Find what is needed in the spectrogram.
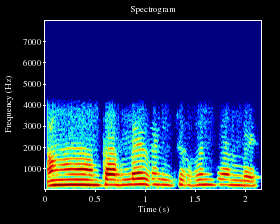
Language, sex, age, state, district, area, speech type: Telugu, female, 45-60, Andhra Pradesh, West Godavari, rural, conversation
